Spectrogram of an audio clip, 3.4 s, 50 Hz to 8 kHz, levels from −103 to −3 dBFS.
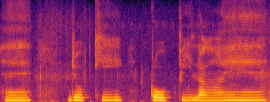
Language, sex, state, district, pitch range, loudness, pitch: Hindi, female, Madhya Pradesh, Umaria, 210-220 Hz, -19 LUFS, 215 Hz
